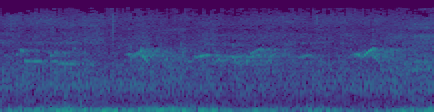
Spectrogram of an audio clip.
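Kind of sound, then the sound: bird, carolina wren singing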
